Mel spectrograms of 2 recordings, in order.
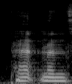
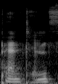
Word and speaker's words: Pentman: And the last level, Pentman's Study. Yes, I think I forgot the last level has his last name. I've been saying his last name wrong, haven't I? It's Pentman. Not Pentance, it's Pentman.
